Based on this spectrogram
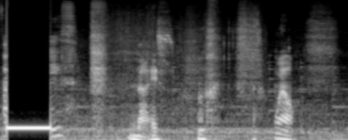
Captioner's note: Brent chuckles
